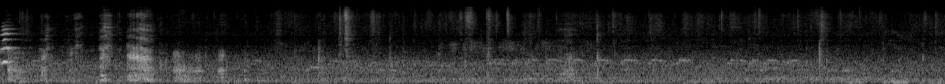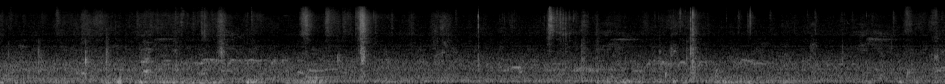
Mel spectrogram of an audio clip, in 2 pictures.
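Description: Paws patter and scuffle on a hard floor.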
